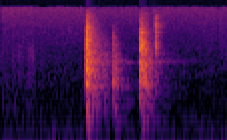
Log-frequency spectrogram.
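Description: Whiskey being poured into a glass: a few short, bright glassy knocks and splashes in quick succession, over within half a second, against a quiet background with no talking.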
